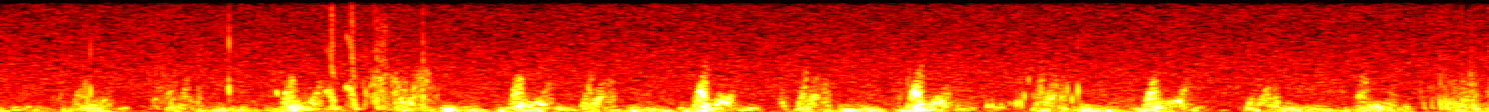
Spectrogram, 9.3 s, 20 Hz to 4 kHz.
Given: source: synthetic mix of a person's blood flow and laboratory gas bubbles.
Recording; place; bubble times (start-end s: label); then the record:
Doppler ultrasound of blood flow; precordium
0.00-0.03 s: bubbles
0.52-0.58 s: bubbles
0.91-1.10 s: bubbles
1.41-1.45 s: bubbles
1.68-1.77 s: bubbles
1.97-2.75 s: bubbles
6.12-6.75 s: bubbles
8.85-9.32 s: bubbles
From the record:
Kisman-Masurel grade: 221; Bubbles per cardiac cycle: several, 3 to 8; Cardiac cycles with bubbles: 10 to 50%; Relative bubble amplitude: barely perceptible (0.100 to 0.250); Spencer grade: 2 (many but less than half of the cardiac periods contain bubble signals, singularly or in groups); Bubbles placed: only in the low amplitude regions of the cardiac cycle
